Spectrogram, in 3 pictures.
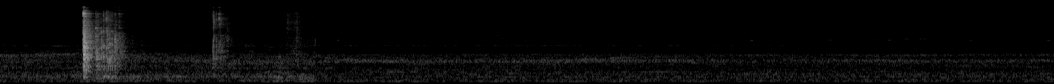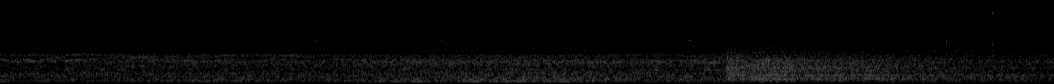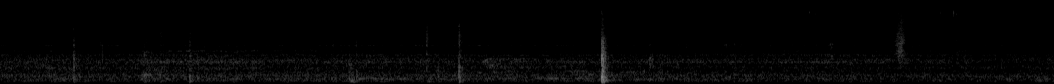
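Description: Small hard clicks and taps from handling laptop parts, the power button boards and the plastic and metal chassis. One sharp click comes about a second in and two fainter ones soon after, then scattered light taps and a single sharp click near the end, over a faint steady hum.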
